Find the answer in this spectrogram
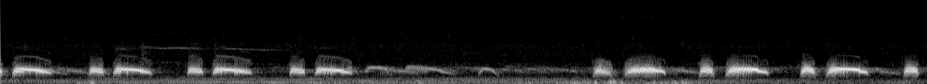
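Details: Loud spotted dove cooing from a wild-caught bird picked for heavy cooing, bound for Hải Dương, Vietnam: clipped low notes alternate with longer slurred coos in steady runs, with a softer pause midway.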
